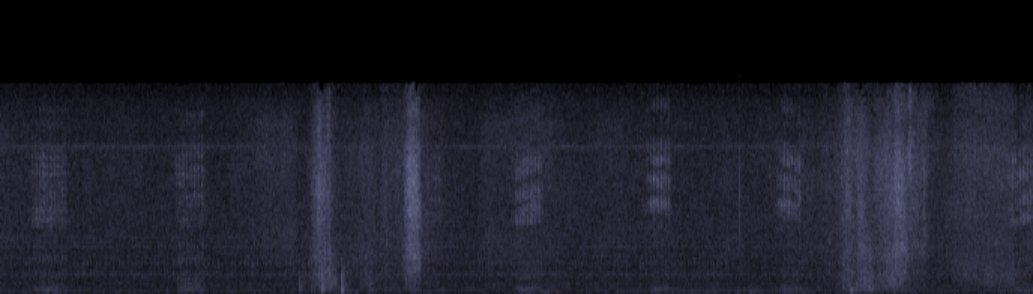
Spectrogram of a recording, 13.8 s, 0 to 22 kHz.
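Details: Purring of Heidi, an adopted house cat, during a massage in the sun on November 19, 2020. A soft, even rumble carries on beneath louder bursts of rubbing and handling noise around four and eleven seconds.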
